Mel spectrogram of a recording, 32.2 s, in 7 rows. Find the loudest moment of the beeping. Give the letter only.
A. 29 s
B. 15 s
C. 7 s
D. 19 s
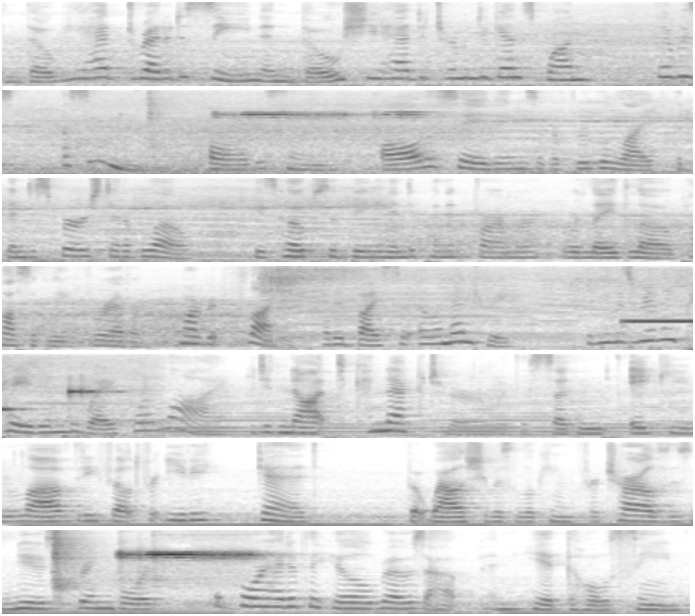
A.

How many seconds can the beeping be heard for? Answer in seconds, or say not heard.
5 s.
